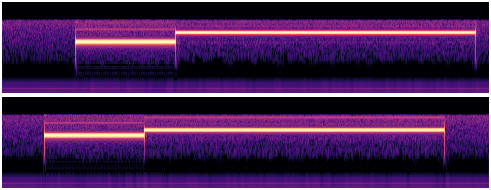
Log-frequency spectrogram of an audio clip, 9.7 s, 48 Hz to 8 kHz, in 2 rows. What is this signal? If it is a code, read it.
Two-tone page, heard as a one-second tone, then a three-second tone, about 860 then 1430 Hz, about 930 then 1250 Hz, with noise. It is heard from 0.7 to 9.3 s.
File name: pager / 94 RESCUE OFC / wcalert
